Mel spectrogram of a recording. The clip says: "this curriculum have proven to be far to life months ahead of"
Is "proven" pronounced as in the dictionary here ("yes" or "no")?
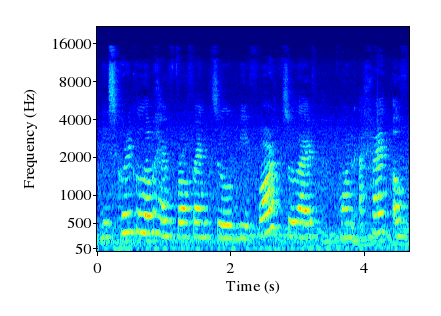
no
